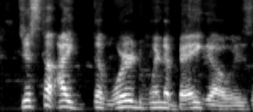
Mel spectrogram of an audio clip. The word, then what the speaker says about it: Winnebago: Just the I the word wnebago is like funny. It's wingo. It's four um syllables.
